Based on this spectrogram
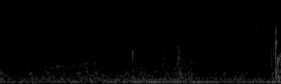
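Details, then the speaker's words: Rebounder in use: faint, uneven light ticking about every half second over quiet room noise; cause unknown. "It does make a bit of a noise. making a little ticking noise. Can you hear that ticking noise? Oh, it's not that bad, is it really?"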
